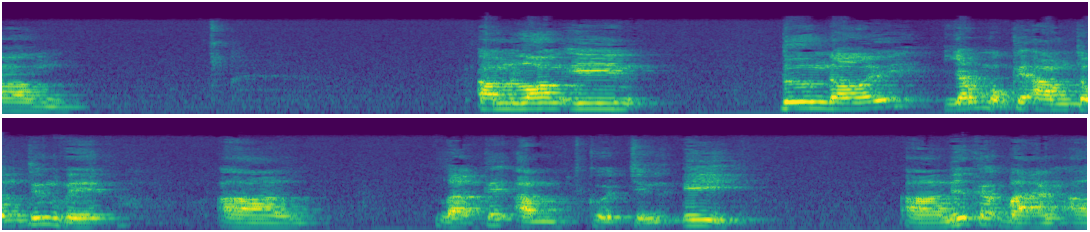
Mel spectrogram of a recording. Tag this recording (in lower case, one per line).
speech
